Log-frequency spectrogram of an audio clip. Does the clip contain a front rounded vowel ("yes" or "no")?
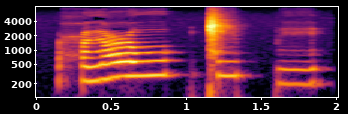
yes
